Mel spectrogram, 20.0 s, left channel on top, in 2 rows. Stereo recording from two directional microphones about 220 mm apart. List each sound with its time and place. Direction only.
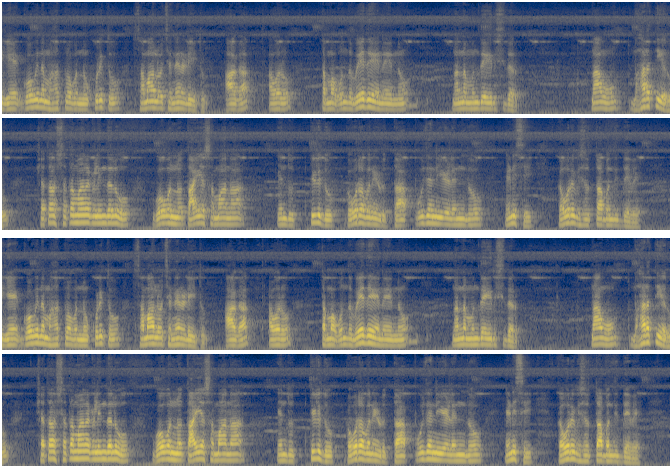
0.1 s speech: 40° right (ahead or behind)
9.5 s speech: 40° right (ahead or behind)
